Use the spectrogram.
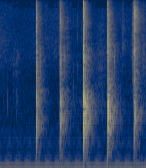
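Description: Five sharp hand claps ring out alone at a steady, unhurried pace, each crisp and fairly close, with a faint steady hum underneath.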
